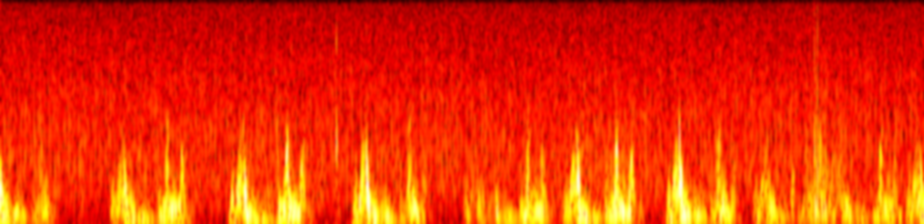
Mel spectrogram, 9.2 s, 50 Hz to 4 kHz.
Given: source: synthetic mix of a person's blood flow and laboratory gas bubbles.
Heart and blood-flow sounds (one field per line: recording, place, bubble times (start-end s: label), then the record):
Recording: Doppler ultrasound of blood flow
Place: precordium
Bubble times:
3.33-3.40 s: bubbles
6.03-6.28 s: bubbles
7.91-7.96 s: bubbles
8.11-8.37 s: bubbles
From the record:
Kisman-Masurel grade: 121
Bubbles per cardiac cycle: 1 to 2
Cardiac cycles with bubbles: 10 to 50%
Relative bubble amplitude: barely perceptible (0.100 to 0.250)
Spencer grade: 2 (many but less than half of the cardiac periods contain bubble signals, singularly or in groups)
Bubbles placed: only in the low amplitude regions of the cardiac cycle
